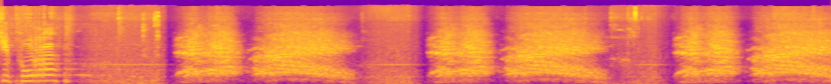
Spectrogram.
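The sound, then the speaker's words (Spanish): A loud cheering crowd sound effect roars in a series of about six surging bursts, each lasting a second or so, with brief gaps between them. “y aplausos.”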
